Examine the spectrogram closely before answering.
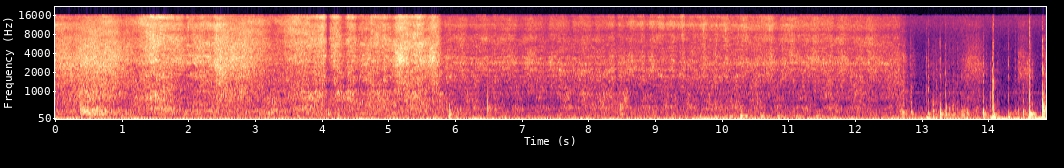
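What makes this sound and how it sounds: Hands rub and fingernails scratch across the lid of a medium, hollow brown cardboard mailer box, making a dry, papery hiss. The scraping is steady and louder for the first six seconds, then turns softer and more intermittent. A few sharper scratches close out the clip.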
